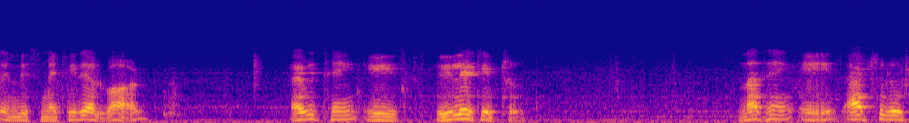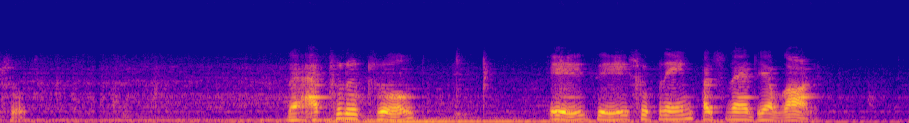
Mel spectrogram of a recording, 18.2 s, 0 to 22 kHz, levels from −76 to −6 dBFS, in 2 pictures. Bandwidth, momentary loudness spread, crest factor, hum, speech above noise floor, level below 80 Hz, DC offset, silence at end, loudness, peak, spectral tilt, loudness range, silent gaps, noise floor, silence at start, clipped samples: over 20 kHz; 21 LU; 18 dB; none; 24 dB; -38 dBFS; under 0.1%; 0.1 s; -22 LUFS; -4 dBFS; -9.5 dB/octave; 7 LU; none; -45 dBFS; 0 s; under 0.1%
